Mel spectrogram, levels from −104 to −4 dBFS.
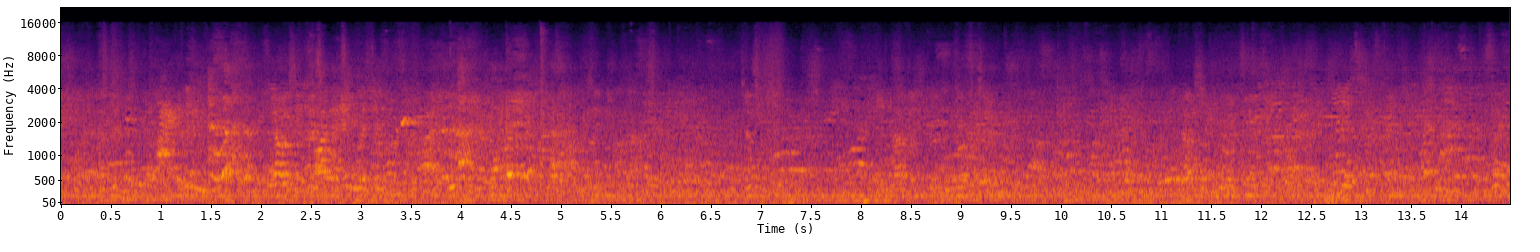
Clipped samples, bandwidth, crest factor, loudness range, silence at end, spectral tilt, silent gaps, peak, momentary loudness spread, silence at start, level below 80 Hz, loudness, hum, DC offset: under 0.1%; 16 kHz; 18 dB; 4 LU; 0 s; -6 dB/octave; none; -14 dBFS; 6 LU; 0 s; -46 dBFS; -33 LUFS; none; under 0.1%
